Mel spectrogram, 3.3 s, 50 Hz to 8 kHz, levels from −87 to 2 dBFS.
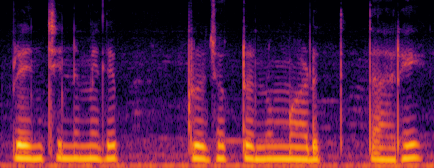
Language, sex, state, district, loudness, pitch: Kannada, female, Karnataka, Bidar, -18 LUFS, 215 Hz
